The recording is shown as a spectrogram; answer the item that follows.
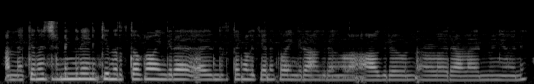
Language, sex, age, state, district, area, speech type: Malayalam, female, 18-30, Kerala, Kozhikode, urban, spontaneous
